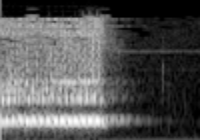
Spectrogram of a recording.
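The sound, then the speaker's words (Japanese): A single short burst of a telephone ringing, a trilling ring imitated by a voice, loud, lasting about half a second before cutting off into quiet; in the story it is the phone ringing in a girl's fourth-floor apartment. “ルルル電話が鳴った。”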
